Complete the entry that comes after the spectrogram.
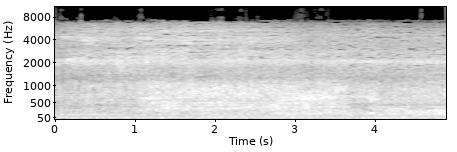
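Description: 4x4 engine pulling under load as the vehicle crawls over a steep arch ramp, getting louder about a second in.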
